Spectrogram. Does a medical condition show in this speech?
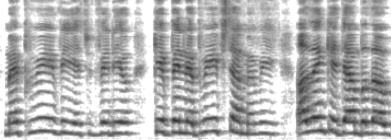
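Yes: anoxic brain injury.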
